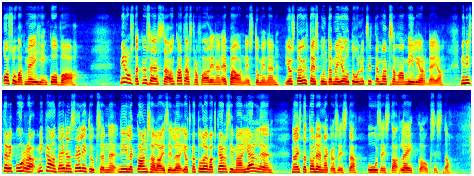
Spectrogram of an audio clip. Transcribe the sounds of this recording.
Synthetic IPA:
osuʋɑt̪meihiŋkoʋɑ̰ː | minust̪ɑkysesːæoŋkɑt̪ɑst̪rofɑːlːinene̞pæonːist̪uminenjost̪ɑyht̪eiskunt̪ɑmːejout̪uːnyt̪sit̪ːemmɑksɑmɑːmmiljɑrdejɑ | minist̪eɾipurːɑmikæont̪eidænselit̪yksenːeniːlːekkɑnsɑlɑisilːejot̪kɑt̪uleʋɑt̪kærsimæːnjælːeːn | næist̪æt̪odenːækøsist̪æ | uːsist̪ɑ̰leikːɑuksist̪ɑ

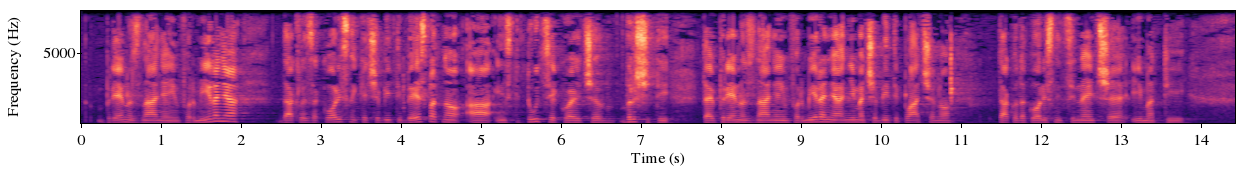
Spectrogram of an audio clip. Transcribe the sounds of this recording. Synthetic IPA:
pɾʲje̞nosznaːɲainfo̞ɾmiːɾaɲa | d̪akle̞zako̞ɾisnike̞t͡ɕe̞bit̪ibe̞splˠat̪no̞ainst̪it̪uːt̪sije̞ko̞jet͡ɕeʋr̩ʃit̪it̪aːjpɾje̞nosznaːɲainfo̞ɾmiːɾaɲaɲimat͡ɕe̞bit̪iplˠaːt͡ɕe̞no̞ | t̪ako̞d̪ako̞ɾisnit̪sine̞ːt͡ɕe̞imat̪i

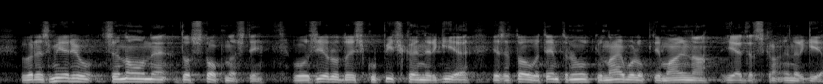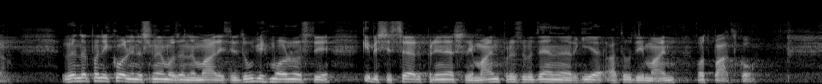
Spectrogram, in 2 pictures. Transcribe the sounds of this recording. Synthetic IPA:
ʋəɾazmeːɾjut̪sɛnɔwnɛd̪ɔst̪ɔːpnɔst̪iʋɔziːɾud̪ɔiskupit͡ʃkaɛnɛɾɡijɛjɛzat̪oʋət̪emt̪ɾɛnuːt̪̚kunajbolɔpt̪imaːlnajɛd̪əɾskaʔɛnɛɾɡiːja̰ | ʋənd̪aɾpanikoːlinɛsmeːmɔzanɛmaːɾjat̪id̪ɾuːɡixmoːʒnɔst̪ikibisit̪sɛɾpɾinɛslimajnpɾɔizʋɛd̪ɛːnɛnɛɾɡiːjɛʔat̪uːd̪imajnɔt̪pa̰ːt̪kɔw

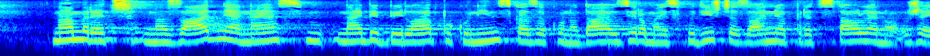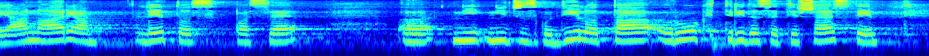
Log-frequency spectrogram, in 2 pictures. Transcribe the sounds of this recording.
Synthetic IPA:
namɾɛt͡ʃnazaːd̪nʲjɛnɛnajbibilapɔkɔjninskazakɔnɔd̪aːjaoziːɾɔmaisxɔd̪iːʃt͡ʃɛzaːd̪nʲjɔpɾɛt̪st̪awlʲɛnɔʒɛjanuaːɾja | leːt̪ɔspasɛ | ninit͡ʃzɡɔd̪iːlɔt̪aɾoːkt̪ɾiːd̪ɛsɛt̪iʃɛːst̪i

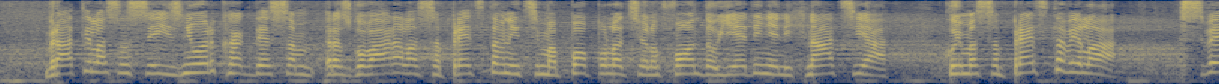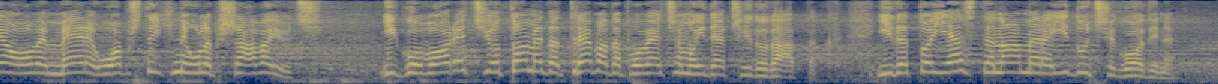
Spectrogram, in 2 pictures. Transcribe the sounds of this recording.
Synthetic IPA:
ʋɾaːt̪ilˠasamse̞izɲujo̞ɾkaɡd̪e̞samɾazɡo̞ʋaːɾalˠasapɾe̞ːt̪st̪aʋnit̪simapo̞pulˠat̪sijo̞no̞ɡfo̞nd̪auje̞d̪iɲe̞nixnaːt̪sija | ko̞jimasampɾe̞t̪st̪aʋilˠa | sʋe̞o̞ʋe̞me̞ɾe̞uopʃt̪e̞ixne̞ulepʃaːʋajut͡ɕi̥ | iɡo̞ʋo̞ɾe̞t͡ɕio̞t̪o̞me̞d̪at̪ɾe̞bad̪apo̞ʋe̞t͡ɕamo̞id̪et͡ʃkid̪o̞d̪aːt̪ak | id̪at̪o̞ːjest̪enaːme̞ɾaid̪ut͡ɕe̞ɡo̞d̪inḛ

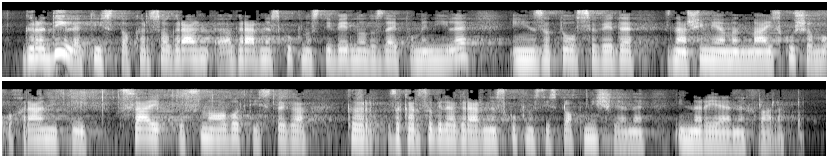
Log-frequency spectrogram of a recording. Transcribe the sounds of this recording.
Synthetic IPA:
ɡɾad̪ilɛt̪ist̪ɔkaɾsɔɡɾaaɡɾaːɾnɛskupnɔst̪iʋeːd̪nɔzd̪ajpɔmɛniːlɛ | inzat̪oːsɛʋeːd̪ɛ | znaːʃimiamand̪maːjiskuːʃamɔʔɔxɾaːnit̪iwsajɔsnɔːʋɔt̪ist̪ɛɡa | kɐɾzakaɾsɔbilɛaɡɾaːɾnɛskupnɔst̪isplɔxmiʃlʲjɛnɛ | inːaɾɛjɛːnɛxʋa̰ːlʔa̰

